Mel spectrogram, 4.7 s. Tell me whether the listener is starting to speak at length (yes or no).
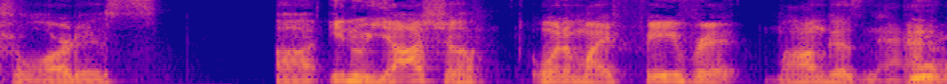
yes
